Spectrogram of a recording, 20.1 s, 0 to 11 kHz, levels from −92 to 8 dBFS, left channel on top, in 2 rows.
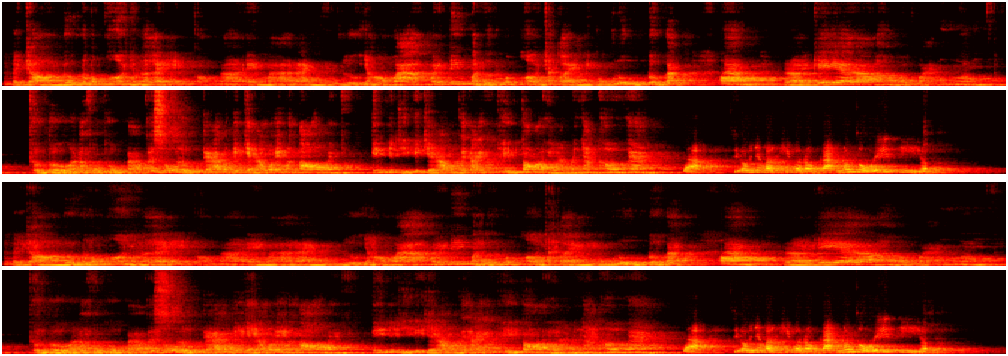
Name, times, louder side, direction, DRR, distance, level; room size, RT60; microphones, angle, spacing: voice 1, 0.0-7.5 7.8-9.9 10.3-16.6, equal, 80° left, 4 dB, 5.9 m, -30 dB
voice 2, 7.2-8.0 16.8-19.3, equal, ahead, 3 dB, 2.1 m, -26 dB
25.5 x 22.5 x 6.7 m, 1.5 s
head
